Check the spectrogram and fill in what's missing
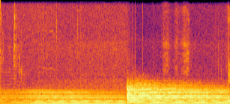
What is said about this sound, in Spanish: una celebración que en sus orígenes incluía tradiciones como tocar las campanas de las iglesias por las almas del purgatorio.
